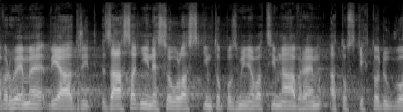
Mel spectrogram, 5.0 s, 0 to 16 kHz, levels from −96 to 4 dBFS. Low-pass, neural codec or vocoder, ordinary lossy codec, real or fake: 14.4 kHz; none; MP3, 96 kbps; real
